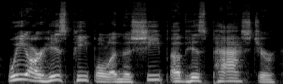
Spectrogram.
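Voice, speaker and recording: A man's voice: fairly high pitch, very animated, normal speed. A man reading scripture aloud in a solemn, declamatory way, with the occasional slip and correction. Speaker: Bible reader.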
